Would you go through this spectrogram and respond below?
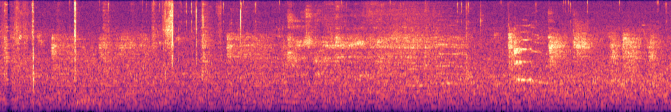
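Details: Niko, a house cat, chirps at birds when bored, making short clipped chirps and chattering trills in scattered bursts over a steady background hiss with faint clicks.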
